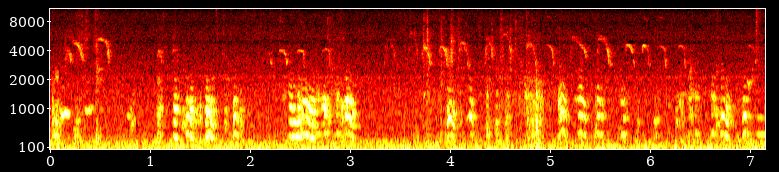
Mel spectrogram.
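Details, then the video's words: Red junglefowl, inbred brothers, clucking in quick clustered bursts of short notes that come and go every second or so, against a constant low rumble. "Red jungle fowl"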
